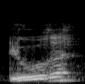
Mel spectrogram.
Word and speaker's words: lourd: Lourd, lourd. Est-ce qu'on a prononcé le D? Non.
